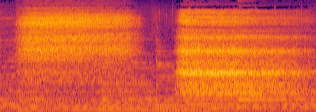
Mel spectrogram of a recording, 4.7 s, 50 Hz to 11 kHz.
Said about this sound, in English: Let's take another 3 deep dragon breaths. Deep breath, filling up your belly in and out.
